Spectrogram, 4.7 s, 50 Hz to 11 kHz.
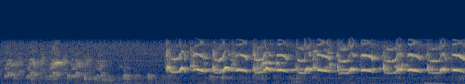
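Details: Nightingale-type (slavujar) canary, one of the 2013 young birds in competition training. Soft, murmured warbling gives way to loud, looping whistled trills repeated in a steady rhythm.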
